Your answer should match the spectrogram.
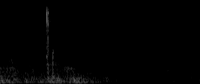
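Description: A single short, sharp click about half a second in, in a pause between words; the rest is near silence.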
